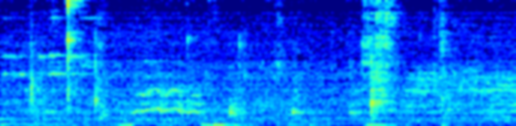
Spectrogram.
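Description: A toy horse from a board game neighs, giving a few quiet whinnying calls alongside light clip-clop taps over a faint steady hum.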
